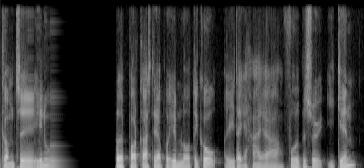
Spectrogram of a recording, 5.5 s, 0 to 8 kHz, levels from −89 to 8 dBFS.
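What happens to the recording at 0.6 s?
Packets were repeatedly lost between 0.42 and 0.76 s, giving repeated packet loss (robotic sound). Four gaps, the longest 83 ms, were patched by extending the preceding sound, so about 41% of that stretch is concealment, heard as choppy speech with missing pieces.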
